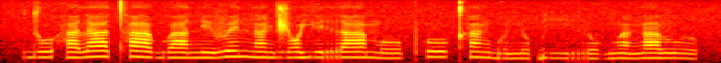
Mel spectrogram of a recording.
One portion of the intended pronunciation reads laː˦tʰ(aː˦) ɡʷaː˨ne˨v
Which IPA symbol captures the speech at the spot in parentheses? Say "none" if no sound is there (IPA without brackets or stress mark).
aː˦˨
